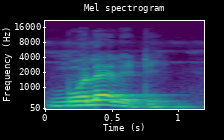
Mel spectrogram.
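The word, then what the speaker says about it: molality: देखिए डिफरेंस है, प्रोनाउंसिएशन में देखिए डिफरेंस है, मोलैरिटी एंड मोलैलिटी, तो उसमें एल आ रहा है।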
